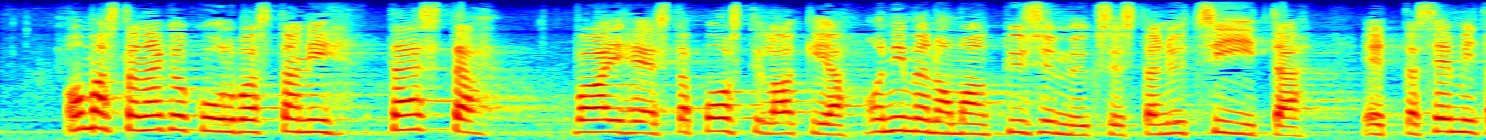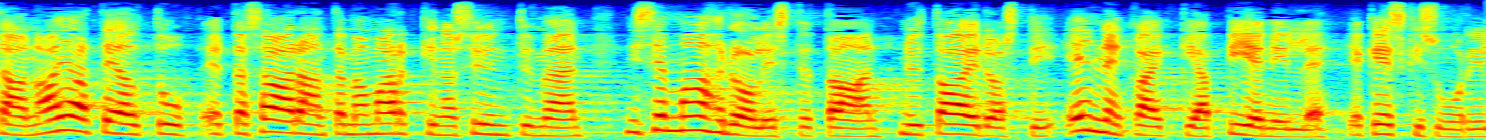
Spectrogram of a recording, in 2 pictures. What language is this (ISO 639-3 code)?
fin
